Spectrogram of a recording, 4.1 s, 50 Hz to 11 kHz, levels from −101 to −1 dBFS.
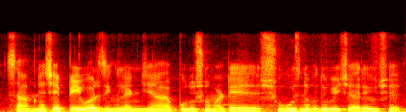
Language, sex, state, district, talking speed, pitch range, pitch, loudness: Gujarati, male, Gujarat, Valsad, 190 wpm, 115-125 Hz, 120 Hz, -17 LUFS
